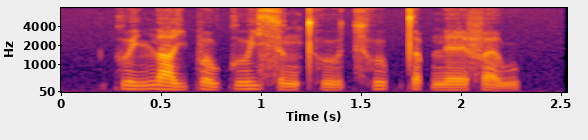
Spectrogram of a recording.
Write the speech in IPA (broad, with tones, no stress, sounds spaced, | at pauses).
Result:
kʷ e˨˧ j n̪ aː˨˧ j p o˨ w k uː˧ j s ʊ˨ ŋ t̪ʰ uː˨ t͡sʰ uː˧ p̚ t̪ ɐ˨ p̚ n̪ ɛː˨˧ f ɐ˨˧ w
